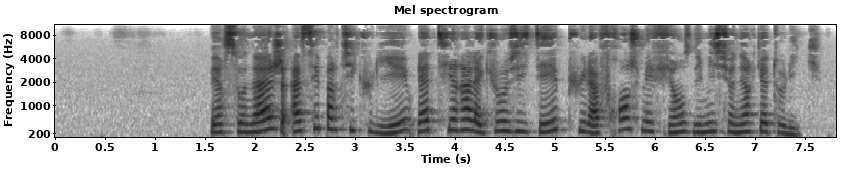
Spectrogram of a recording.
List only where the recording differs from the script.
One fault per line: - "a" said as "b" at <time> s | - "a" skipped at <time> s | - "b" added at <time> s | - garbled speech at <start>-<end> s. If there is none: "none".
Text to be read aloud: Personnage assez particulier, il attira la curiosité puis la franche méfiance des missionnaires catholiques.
- "il" skipped at 3.5 s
